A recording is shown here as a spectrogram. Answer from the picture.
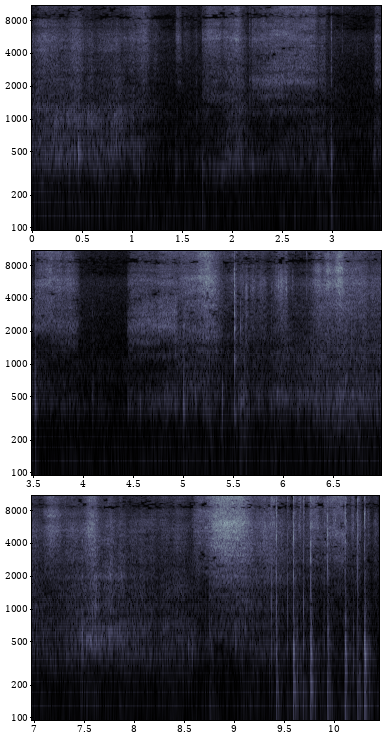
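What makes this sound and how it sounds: Fingertips rub and tap across the printed surface of a small, hollow cardboard retail box for a pink Razer Quartz microphone as it is held in the hands and turned from front to back. Quiet, dry scratching and brushing with a bright, hissy edge is broken by soft, short taps. A cluster of sharper clicks comes near the end.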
